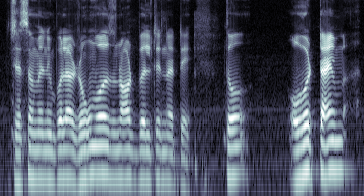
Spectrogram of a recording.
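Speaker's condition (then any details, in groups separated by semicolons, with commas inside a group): Coma after road accident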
